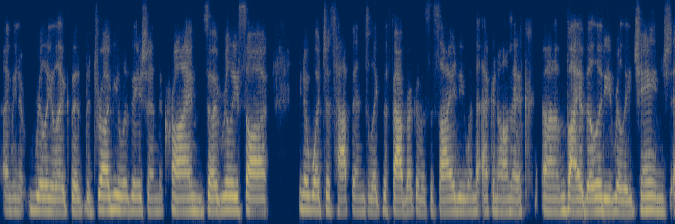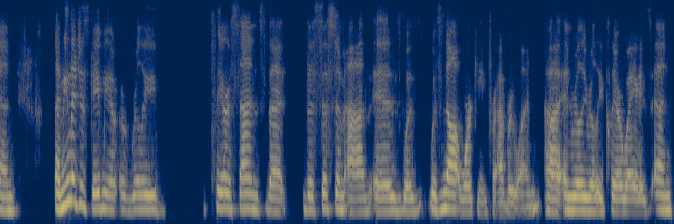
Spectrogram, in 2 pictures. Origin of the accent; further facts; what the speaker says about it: Midwest, United States; I grew up in the Midwest at a really kind of crazy time in the 80s, Midwest and Rust Belt.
